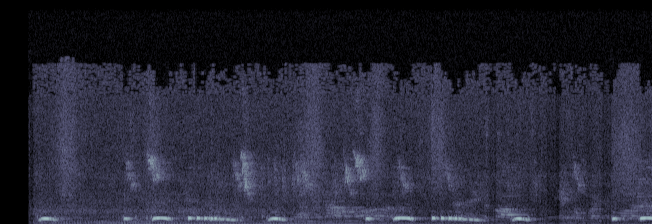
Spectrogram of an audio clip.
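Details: Spotted dove cooing in the 'thổ bầu' voice style: short, mellow, hollow coos around mid pitch, some slurred downward, given in loose phrases of two to four notes with brief pauses; faint chirps from other birds behind.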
